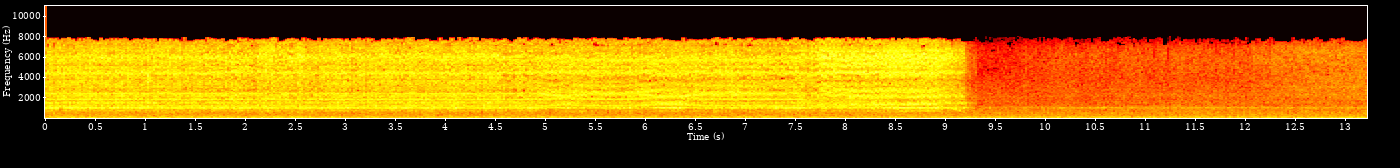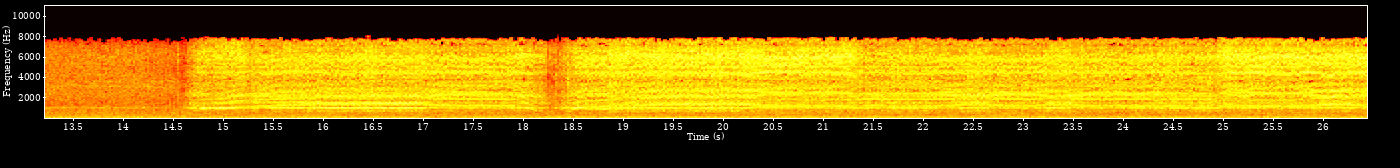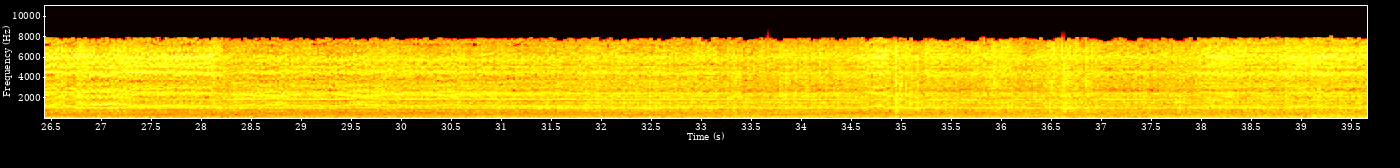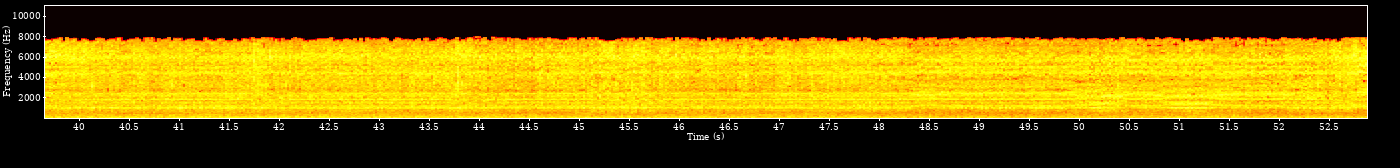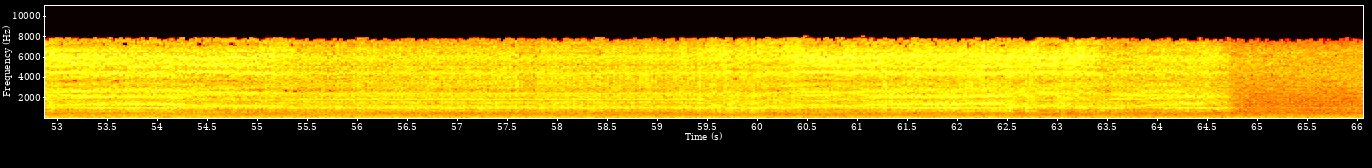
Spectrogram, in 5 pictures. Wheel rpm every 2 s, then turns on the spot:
160, 160, 160, 160, 90, 20, 20, 100, 150, 120, 160, 160, 160, 160, 160, 160, 160, 160, 160, 160, 160, 160, 160, 160, 160, 160, 160, 160, 160, 160, 160, 160, 50.
10-14 64-66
